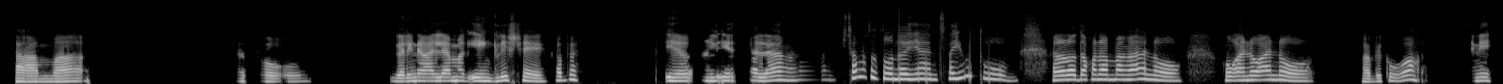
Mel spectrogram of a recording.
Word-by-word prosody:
Tama. 130 +1 +2 1.5
Totoo. 140 0 -5 0.8
Galing 150 +1 +2
na 165 0 +3
nga 165 - +3
nilang 170 +1 +3
mag-English 165 +3 +1
eh, 150 -3 +1
aba. 200 +3 -1 0.8
Yu 165 -1 +3
ang 165 0 -6
liit 175 +1 +1
pa 180 - -1
lang, 190 +4 +3 0.6
"Saan 305 +3 -1
mo - - -1
natutunan 255 -6 +2
yan? 245 0 +1
Sa 265 +4 -2
YouTube. 265 - -2 0.3
Nanonood 215 +2 +3
ako 225 +1 0
ng 230 -1 +2
mga 225 0 +2 0.2
ano, 180 -5 -1 0.4
kung 185 +1 +1
ano-ano." 195 -5 +1 0.5
Sabi 135 +1 -1
ko, 165 0 -3
"Wow 215 +1 +1 0.6
ini 170 0 -1
175 Hz, 125 wpm, -22 LUFS, 160-220 Hz, 1.5 s, na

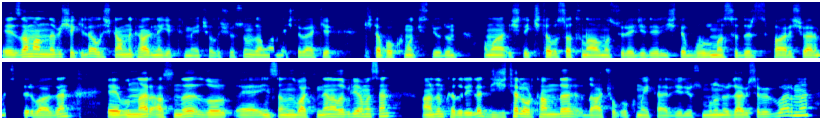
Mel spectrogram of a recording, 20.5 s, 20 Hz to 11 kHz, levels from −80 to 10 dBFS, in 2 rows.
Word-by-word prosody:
eee, 115 0 +1
zamanla 130 0 +4
bir 135 - -5
şekilde 120 +1 -3
alışkanlık 125 -2 0
hâline 110 -2 +3
getirmeye 100 -2 -7
çalışıyorsun. 95 +7 -9
Zamanla, 105 -1 -4
işte, 105 -1 -8
belki 100 +1 -4 0.3
kitap 115 - -1
okumak 110 -1 -2
istiyordun 100 +2 -7 0.3
ama, 110 -1 +1
işte, 110 -1 -7
kitabı 110 -1 0
satın 110 +1 -2
alma 105 0 +2
sürecidir, 105 0 -5
işte, 100 0 -5
bulmasıdır, 110 -1 -1
sipariş 105 +1 -2
vermesidir, 105 0 -1
bazen, 105 +9 +2 0.4
eee, 115 -1 +8
bunlar 125 +4 +5
aslında 120 +5 +3
zor. 115 -1 +2
Eee, 105 -2 +1
insanın 115 0 0
vaktinden 110 +2 +2
alabiliyor 135 +2 +3
ama 145 0 +1
sen 155 +3 0 0.4
anladığım 130 +5 +2
kadarıyla 115 +4 0
dijital 115 +6 +2
ortamda 130 -1 +2
daha 105 -1 +1
çok 110 0 -9
okumayı 105 -1 -6
tercih 95 0 -5
ediyorsun. 100 +2 -7
Bunun 115 +1 0
özel 115 +1 +3
bir 115 - -4
sebebi 130 +5 -5
var 195 +3 -1
mı? 205 +2 0
110 Hz, 145 wpm, -24 LUFS, 105-125 Hz, 0.4 s, eee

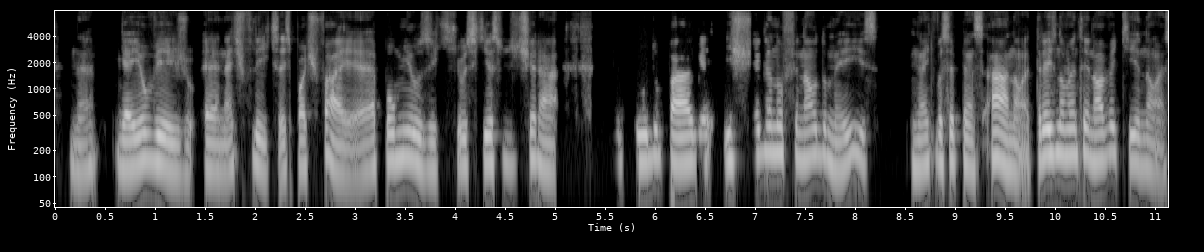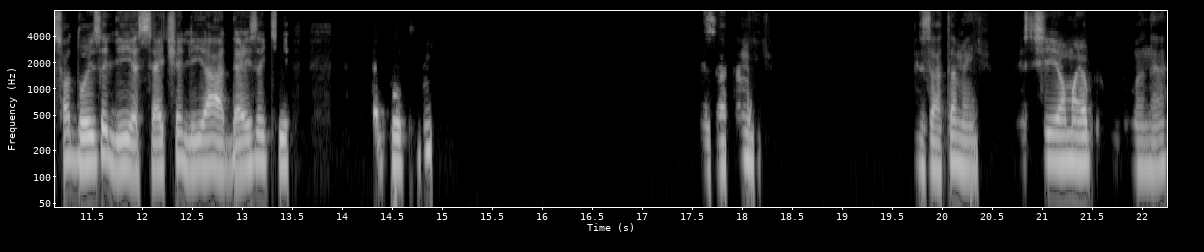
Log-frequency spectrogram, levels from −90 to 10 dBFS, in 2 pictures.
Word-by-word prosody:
né? 120 +2 -6 0.2
E 130 -2 +2
aí 125 - +6
eu 155 +2 +3
vejo, 120 -7 +2
é 120 -2 +1
Netflix, 125 +1 -3
é 115 - -1
Spotify, 120 -3 0
é 110 +5 -2
Apple 155 +4 0
Music, 145 -7 +1 0.2
eu - - 0
esqueço 145 +2 0
de 135 - -10
tirar. 135 -7 -1 0.8
Tudo 150 +3 +2
paga 145 0 +6 0.2
e 150 - +2
chega 170 +4 -1
no 185 0 +4
final 165 0 -1
do 175 - -2
mês, 145 +3 -2 0.3
né, 130 +1 -1
que - - -19
você 150 0 +1
pensa: 135 -4 -2
"Ah, 160 -4 +7
não, 115 -2 -1
é - - -5
3,99 175 -1 +3
aqui. 160 -5 -1
Não, 130 -3 -4
é - - -9
só 155 +6 -2
2 145 -1 +4
ali, 135 -6 +3
é 115 - +1
7 125 +7 -1
ali, 130 -3 0
ah, 130 -1 +4
10 125 +4 0
aqui". 145 -2 -1 0.9
É - - +1
pouquinho 140 +7 -2 2.7
Exatamente. 140 +4 -5 1.5
Exatamente. 130 0 -3 0.3
Esse 155 -1 -4
é 150 - +3
o - - +1
maior 145 -1 +3 0.4
problema, 125 -1 -6
né? 135 - -6
140 Hz, 145 wpm, -23 LUFS, 125-155 Hz, 2.7 s, Ah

